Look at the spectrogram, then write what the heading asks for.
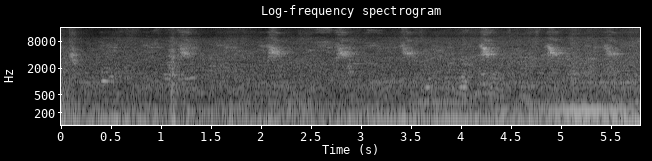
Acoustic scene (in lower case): residential area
